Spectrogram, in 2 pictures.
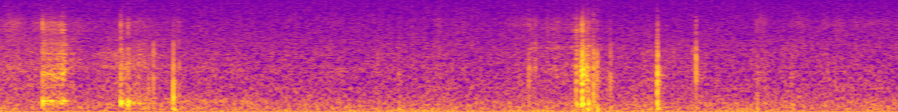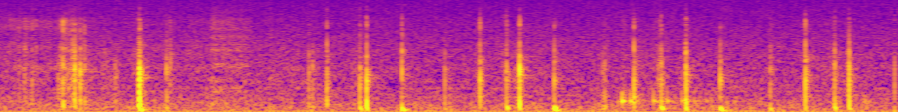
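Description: Long nails tap and scratch on holographic mermaid scale-printed fabric, up close. Soft bursts of scratchy rustle come first, then a quiet run of many quick, dry, crisp taps that speed up toward the end over a faint low hum.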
